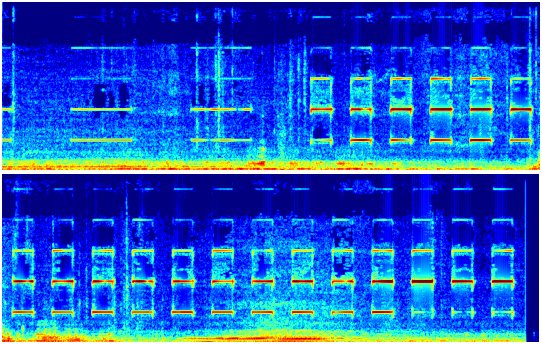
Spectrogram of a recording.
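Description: Three-cylinder buzz idles steadily and picks up cleanly on a blip around eight seconds, over a repeating dash chime; it sounds healthy.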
